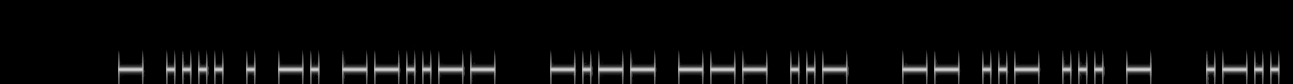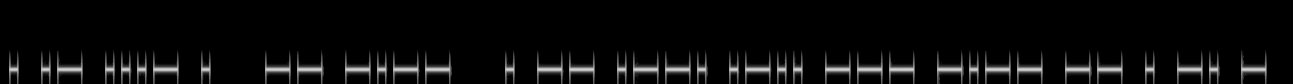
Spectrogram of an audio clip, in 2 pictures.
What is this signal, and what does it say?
Morse code, heard as a keyed tone, about 15 wpm, 700 Hz. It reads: THEN, YOU MUST LEAVE MY EMPLOYMENT
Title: Sentences from Top 1500 Words 15wpm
